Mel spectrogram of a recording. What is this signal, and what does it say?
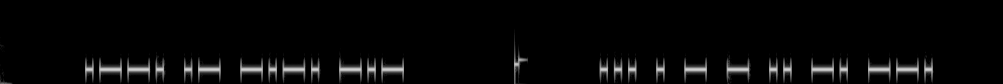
Morse code, heard as a keyed tone, about 17 wpm, 700 Hz. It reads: PACK SETTING
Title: Sentences from Top 1300 Words - New Word Drill - 17wpm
